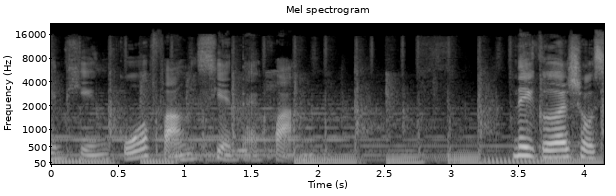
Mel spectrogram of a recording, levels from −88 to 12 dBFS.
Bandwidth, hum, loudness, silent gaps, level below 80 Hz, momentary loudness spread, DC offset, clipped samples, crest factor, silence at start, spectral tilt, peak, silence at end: 18 kHz; none; -23 LUFS; none; -36 dBFS; 16 LU; under 0.1%; under 0.1%; 20 dB; 0 s; -4.5 dB/octave; -4 dBFS; 0 s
